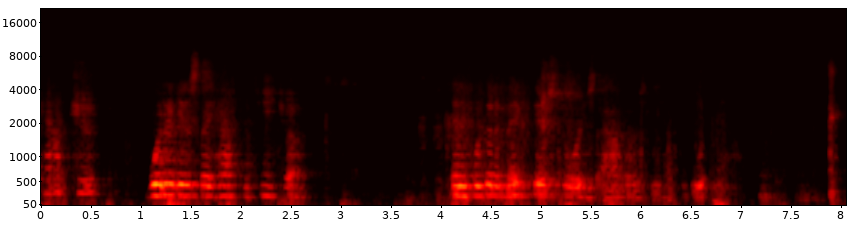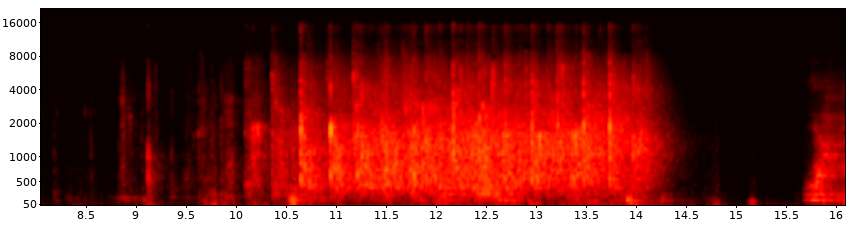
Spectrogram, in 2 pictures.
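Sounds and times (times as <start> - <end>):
audience applauding: 9.1 - 14.4.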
